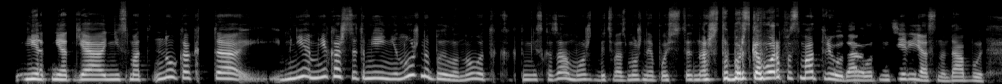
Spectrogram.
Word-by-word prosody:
Нет-нет, 230 Hz, -1 st, +3 dB
я 225 Hz, 0 st, +4 dB
не 225 Hz, 0 st, 0 dB
смот 225 Hz, 0 st, -3 dB
ну, 310 Hz, +6 st, -1 dB
как-то, 275 Hz, -3 st, +2 dB
и 255 Hz, -1 st, -12 dB
мне 290 Hz, -, +2 dB
мне 320 Hz, +4 st, +2 dB
кажется, 360 Hz, -5 st, -1 dB
это 285 Hz, -, -5 dB
мне 285 Hz, +1 st, +1 dB
и -, -, +1 dB
не 250 Hz, -1 st, 0 dB
нужно 390 Hz, -, +1 dB
было, 235 Hz, -7 st, 0 dB
но 225 Hz, +7 st, -5 dB
вот, 240 Hz, -2 st, -5 dB
как 205 Hz, -, -25 dB
ты 220 Hz, -, -9 dB
мне 220 Hz, 0 st, -5 dB
сказала, 235 Hz, +5 st, -5 dB
может 220 Hz, -1 st, -5 dB
быть, 210 Hz, +1 st, -8 dB
возможно, 210 Hz, +2 st, -5 dB
я 200 Hz, -, -6 dB
после 205 Hz, +1 st, -7 dB
ты -, -, -6 dB
нашего 220 Hz, +1 st, 0 dB
с -, -, -28 dB
тобой 270 Hz, 0 st, +6 dB
разговора 285 Hz, +3 st, +6 dB
посмотрю, 285 Hz, -6 st, 0 dB
да, 195 Hz, +1 st, -2 dB
вот 190 Hz, +2 st, -6 dB
интересно, 210 Hz, -5 st, -4 dB
да, 180 Hz, +2 st, -3 dB
будет. 170 Hz, -3 st, -7 dB
235 Hz, 225 wpm, -19 LUFS, 215-275 Hz, -, тобой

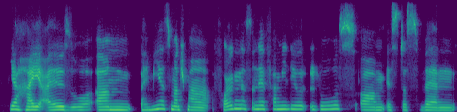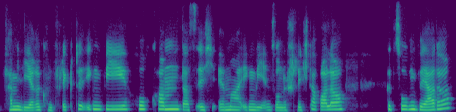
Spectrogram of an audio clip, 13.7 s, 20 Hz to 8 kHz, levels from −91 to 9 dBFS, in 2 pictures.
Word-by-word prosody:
Ja, 235 Hz, -3 st, +3 dB
hi, 220 Hz, 0 st, +8 dB
also, 205 Hz, 0 st, +1 dB
ähm, 210 Hz, +1 st, +2 dB
bei 200 Hz, -1 st, -3 dB
mir 250 Hz, +7 st, +2 dB
ist 270 Hz, -1 st, -3 dB
manchmal 205 Hz, -5 st, -1 dB
Folgendes 265 Hz, +4 st, -1 dB
in 255 Hz, -, 0 dB
der 260 Hz, 0 st, +2 dB
Familie 255 Hz, 0 st, -1 dB
los: 250 Hz, +3 st, -2 dB
Ähm, 200 Hz, -2 st, -1 dB
ist 195 Hz, +1 st, -5 dB
das, 195 Hz, +1 st, -5 dB
wenn 185 Hz, -1 st, -1 dB
familiäre 210 Hz, -3 st, +1 dB
Konflikte 200 Hz, +5 st, -6 dB
irgendwie 245 Hz, 0 st, +1 dB
hochkommen, 250 Hz, -1 st, +3 dB
dass 205 Hz, -2 st, -3 dB
ich 205 Hz, -1 st, -4 dB
immer 205 Hz, 0 st, -2 dB
irgendwie 195 Hz, -2 st, -2 dB
in 200 Hz, +2 st, -7 dB
so 190 Hz, -, -5 dB
'ne 185 Hz, 0 st, -3 dB
Schlichter-Rolle 235 Hz, +5 st, 0 dB, 0.6 s
gezogen 245 Hz, 0 st, 0 dB
werde, 225 Hz, +8 st, +3 dB
220 Hz, 135 wpm, -24 LUFS, 200-250 Hz, 0.6 s, hi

